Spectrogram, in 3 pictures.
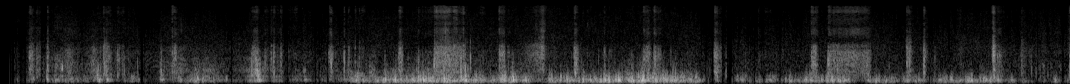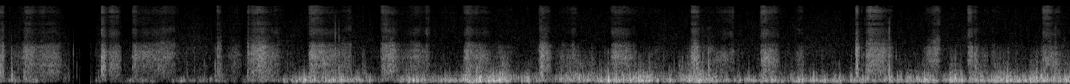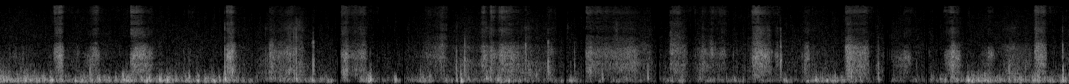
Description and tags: snow steps 2
walking in the snow, some bg sound some mic taps
footsteps, snow, frost, walking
